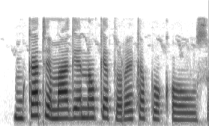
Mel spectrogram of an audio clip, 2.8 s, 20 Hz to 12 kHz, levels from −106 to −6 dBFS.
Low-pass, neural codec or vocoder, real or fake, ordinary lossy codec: 7.2 kHz; none; real; none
